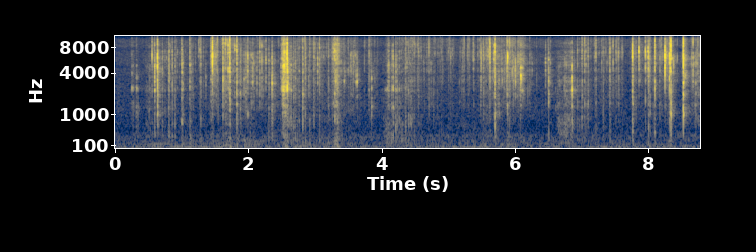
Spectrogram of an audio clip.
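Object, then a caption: Bar of soap cut with a blade. A solid olive green bar of soap, held in fingers with long red nails, has slices cut off its corner and edge with a utility knife blade. The cuts give a steady run of dry, bright crackling and crisp scraping bursts, each stopping short with no ring, over a faint low background hum.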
